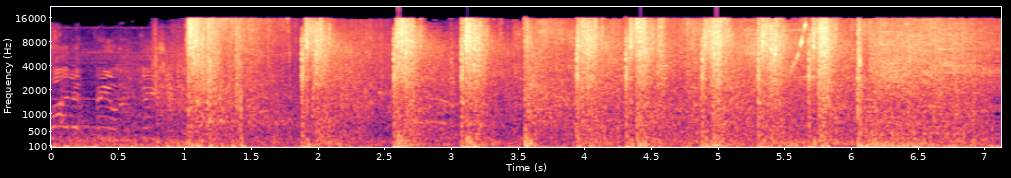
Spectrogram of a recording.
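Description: Gunfire bursts out in sharp, rapid shots.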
